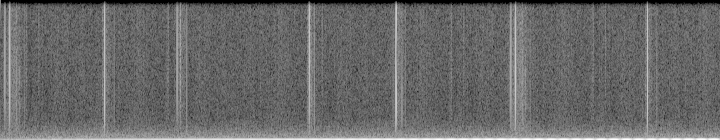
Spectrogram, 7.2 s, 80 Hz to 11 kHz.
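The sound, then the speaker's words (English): A low synthesized hum represents the alpha brainwave with a rapid, even flutter. It swells gradually from quiet to moderately loud, with a few faint ticks scattered over it. “The sound you are hearing is the oral representation of a neural oscillation known as the alpha wave, registering in the frequency range of 8 to 12 hertz.”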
